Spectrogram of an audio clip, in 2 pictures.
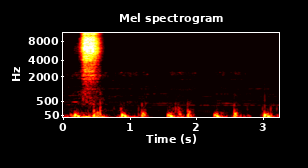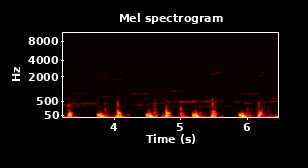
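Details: Heartbeat sounds played as a live trigger on a 3Dio binaural ASMR stream: regular low thumping at about 86 beats a minute after a brief rustle.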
